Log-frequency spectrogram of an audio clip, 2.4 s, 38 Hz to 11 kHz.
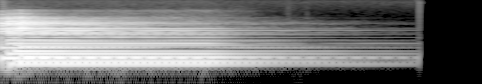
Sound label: A sharp Major 7th, Ukulele; strummed; JGuitar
